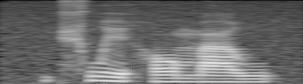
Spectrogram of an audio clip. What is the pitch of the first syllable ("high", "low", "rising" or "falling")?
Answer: falling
